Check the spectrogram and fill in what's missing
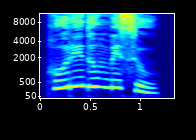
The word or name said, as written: ಹುರಿದುಂಬಿಸು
